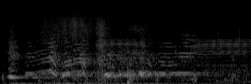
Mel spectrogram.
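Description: Sheep in Minecraft, some of them sheared, let out faint bleats over a soft background hum, heard close in a short quiet stretch.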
